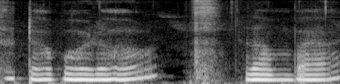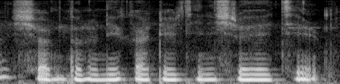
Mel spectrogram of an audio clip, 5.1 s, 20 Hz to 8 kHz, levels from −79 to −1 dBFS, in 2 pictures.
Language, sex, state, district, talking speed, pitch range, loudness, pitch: Bengali, female, Assam, Hailakandi, 95 wpm, 185-205 Hz, -14 LUFS, 190 Hz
